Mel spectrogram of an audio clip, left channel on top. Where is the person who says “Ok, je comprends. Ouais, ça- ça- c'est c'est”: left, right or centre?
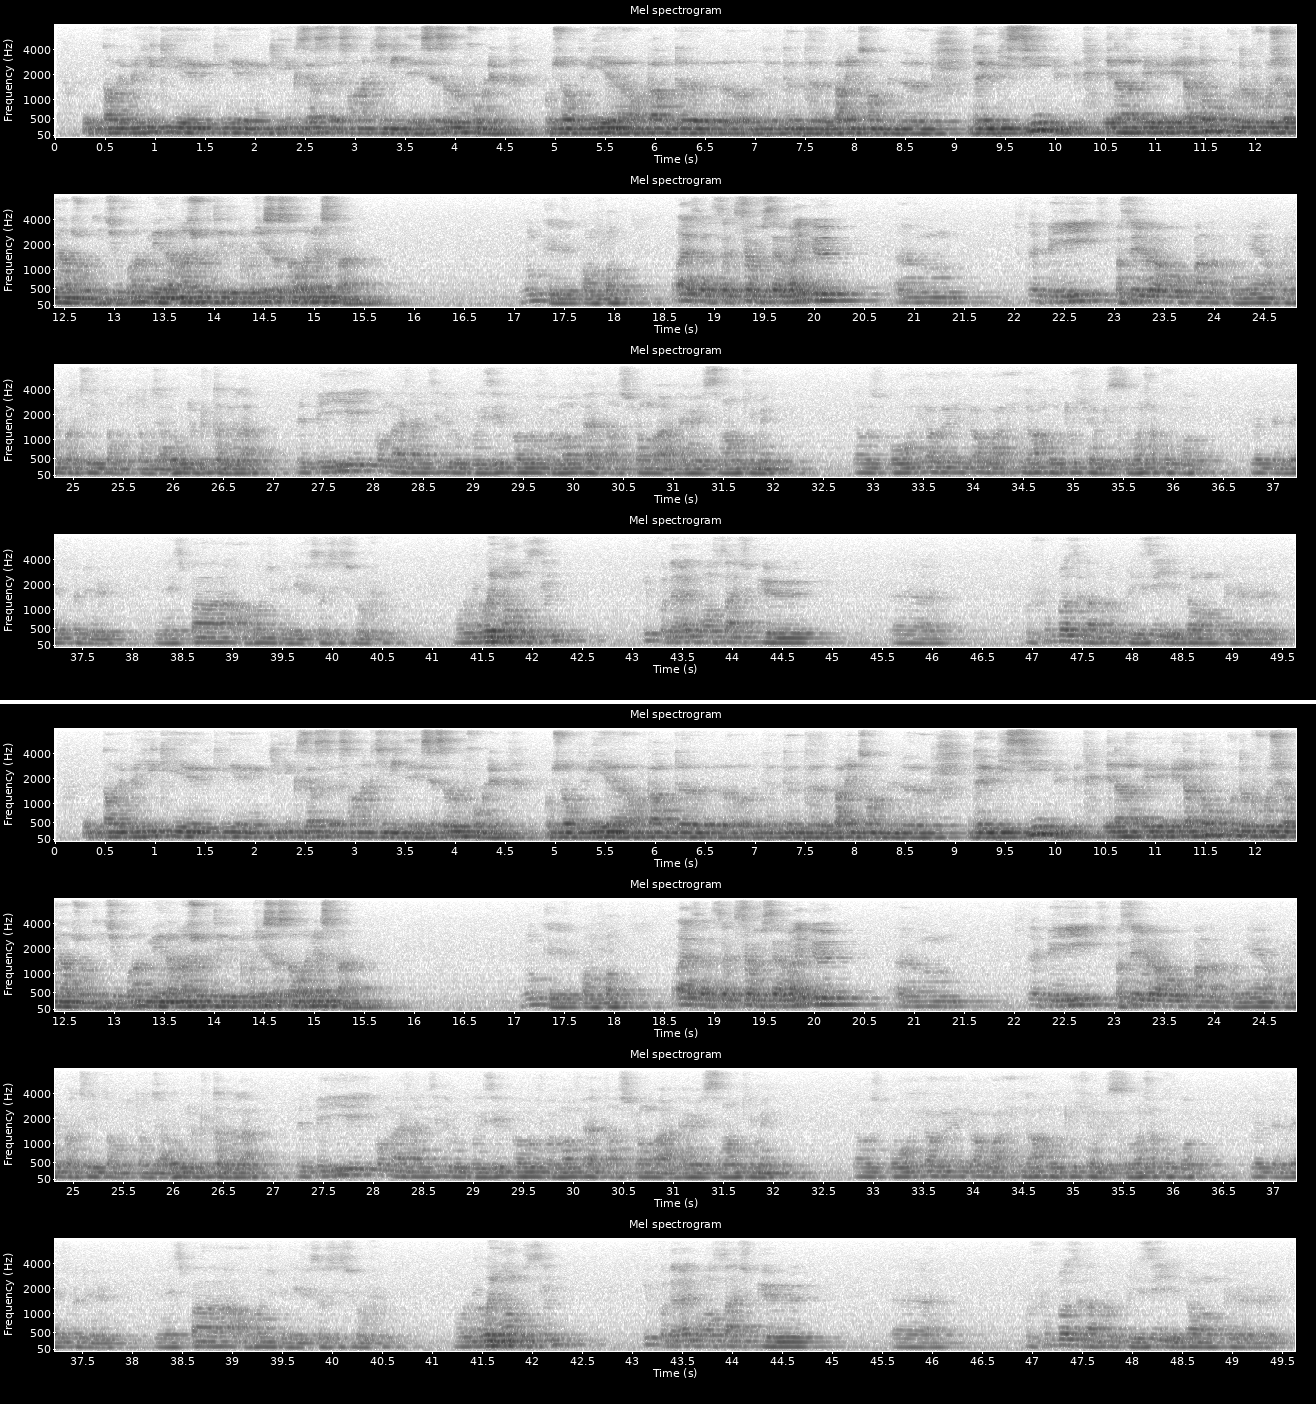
Right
